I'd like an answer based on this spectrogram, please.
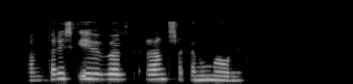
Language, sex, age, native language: Icelandic, female, 40-49, Icelandic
